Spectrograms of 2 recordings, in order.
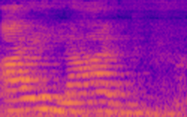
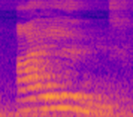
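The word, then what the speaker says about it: island: इसी तरीके से आइलैंड, आइलैंड कुछ नहीं होता है, सही प्रोनाउंसिएशन आइलैंड का है आइलैंड, ठीक है।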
